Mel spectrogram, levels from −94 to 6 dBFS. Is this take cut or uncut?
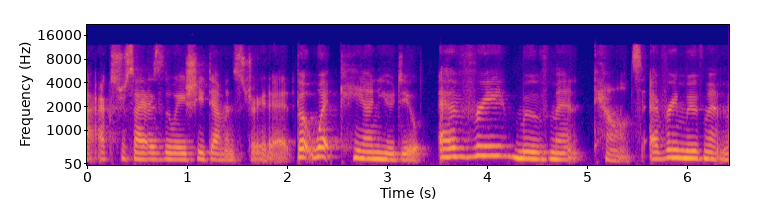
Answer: cut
